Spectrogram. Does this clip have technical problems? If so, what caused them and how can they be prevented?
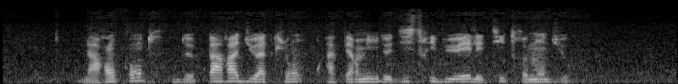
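Yes, this speech has AAC frame loss with concealment in two places: 1.33 to 1.39 s, a 43 ms gap that fits one lost frame, and 3.68 to 3.79 s, an 85 ms gap that fits two. In each case the decoder patches the hole by reusing the previous spectrum, which sounds smeared, noisy or phasey rather than silent. A plain dropout or buffer underrun would leave a hard gap or click instead. Adding forward error correction or retransmission on the transport would prevent it.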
